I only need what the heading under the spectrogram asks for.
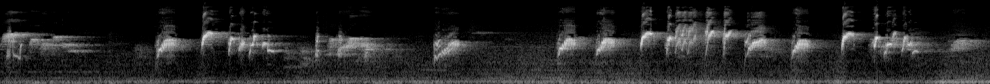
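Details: Apricot-coloured (mơ) red-whiskered bulbul giving double-voice (giọng kép) song: bursts of rapid rising whistles in dense clusters, separated by brief quiet gaps, with a final long run of bright notes.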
